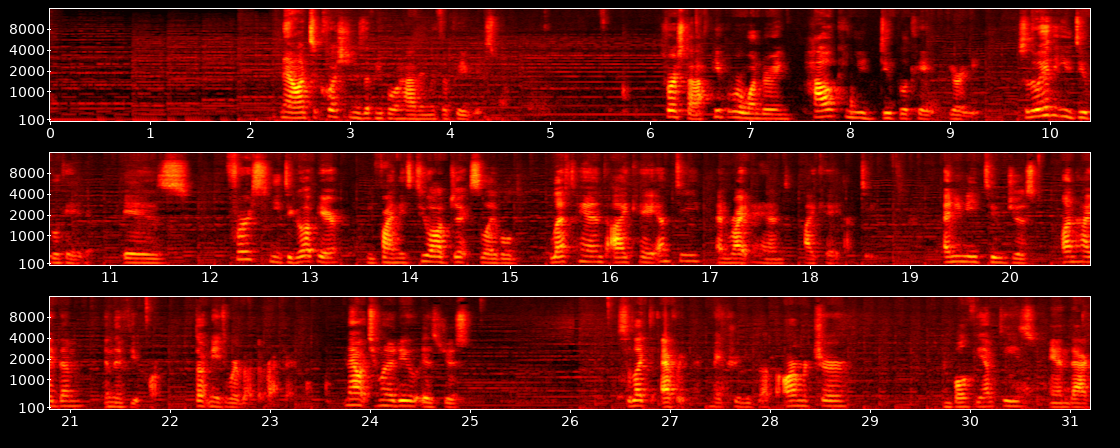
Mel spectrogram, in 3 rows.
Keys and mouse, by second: 1.7 click, 4.9-5.5 shift+middle drag, 20.3 click, 25.1-26.4 drag.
